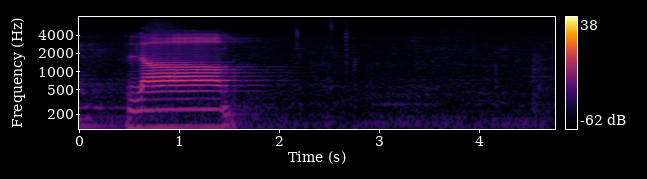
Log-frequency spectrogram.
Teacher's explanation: किनारा ज़बान मसवड़े से मिलकर लाम अदा होता है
